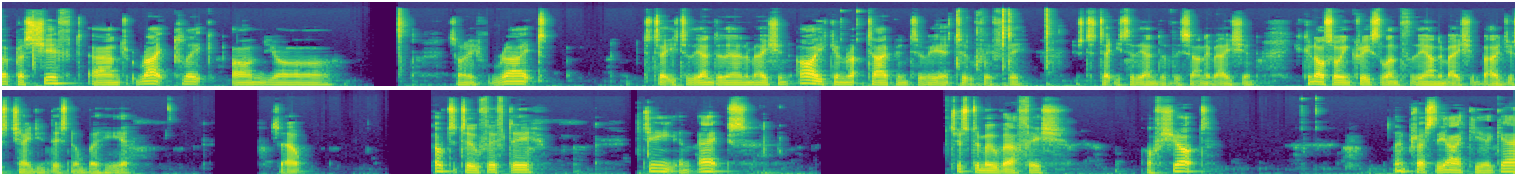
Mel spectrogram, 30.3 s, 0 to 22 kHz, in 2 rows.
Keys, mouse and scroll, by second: 4.9 Right, 9.6-10.0 typing, 10.5 Return, 21.5 g, 22.8 x, 28.3-30.2 drag.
